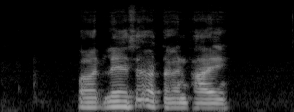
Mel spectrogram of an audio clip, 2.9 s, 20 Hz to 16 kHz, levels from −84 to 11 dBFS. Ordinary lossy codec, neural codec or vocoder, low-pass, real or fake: none; vocoder, 44.1 kHz, 128 mel bands, Pupu-Vocoder; 14.4 kHz; fake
